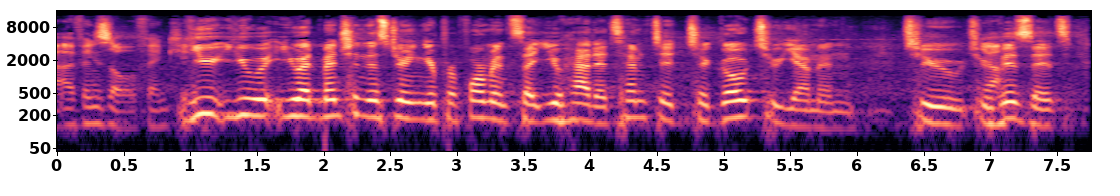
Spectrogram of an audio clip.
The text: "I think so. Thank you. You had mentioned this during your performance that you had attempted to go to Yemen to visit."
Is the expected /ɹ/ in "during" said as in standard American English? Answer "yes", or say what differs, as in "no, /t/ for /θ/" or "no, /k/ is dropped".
yes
